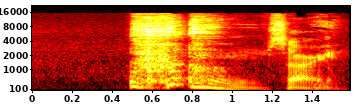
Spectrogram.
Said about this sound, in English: Sorry if I coughed on you.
